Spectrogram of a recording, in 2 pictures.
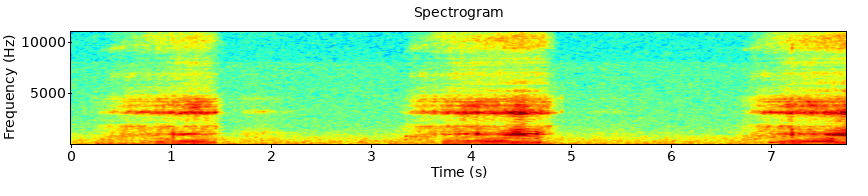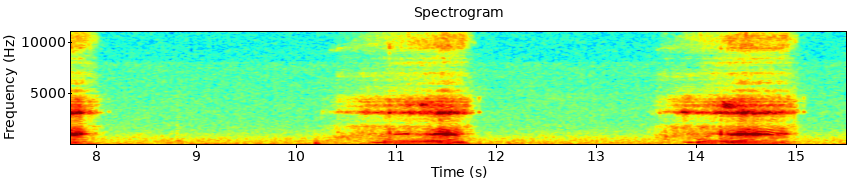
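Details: Self-recorded sleep video, fell asleep at 8:45 in deep REM sleep, tagged sleep apnea: regular rumbling snores on each in-breath, about 18 a minute, with quiet gaps; loud snoring.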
